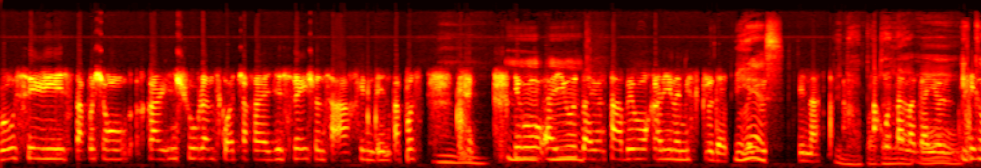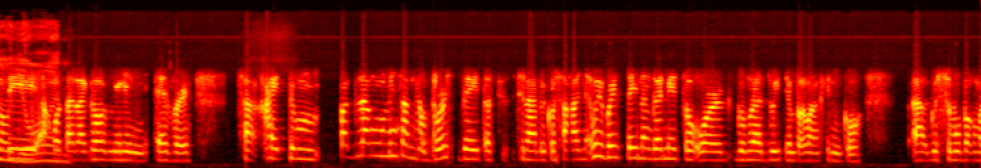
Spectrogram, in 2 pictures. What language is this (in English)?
Filipino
